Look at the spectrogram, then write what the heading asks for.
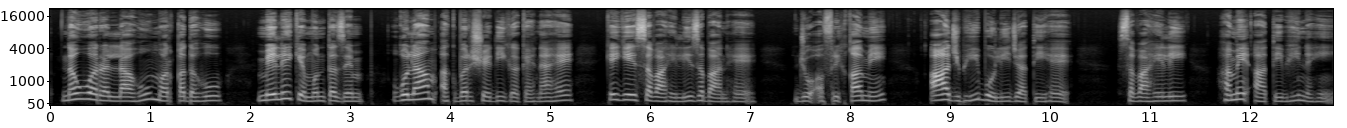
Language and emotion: Urdu, neutral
